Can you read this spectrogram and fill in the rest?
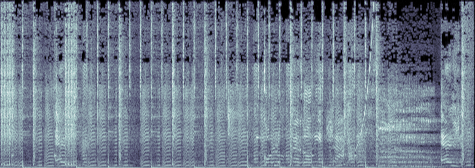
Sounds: music, funk

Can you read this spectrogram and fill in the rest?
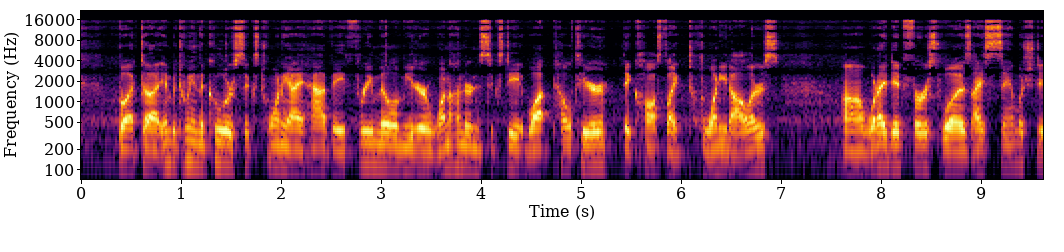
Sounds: speech

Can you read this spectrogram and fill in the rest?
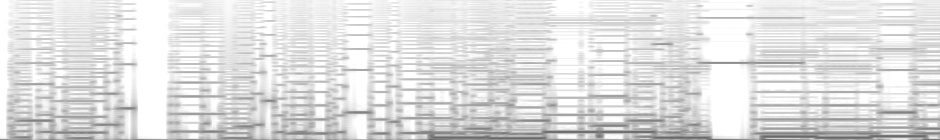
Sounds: music

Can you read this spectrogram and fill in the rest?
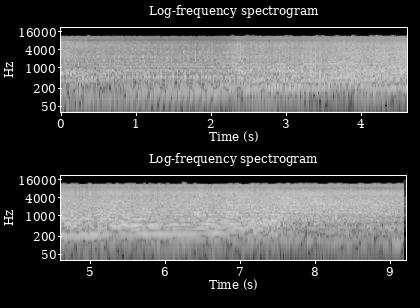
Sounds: car, vehicle

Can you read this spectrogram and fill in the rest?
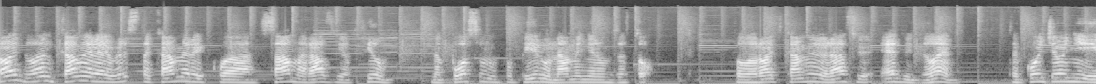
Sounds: music, speech

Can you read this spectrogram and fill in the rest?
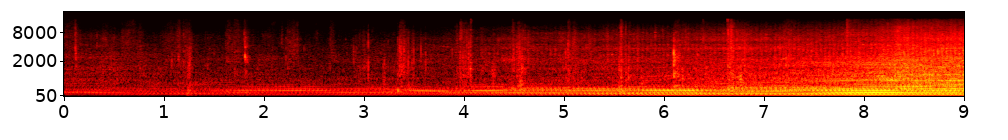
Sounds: lawn mowing, lawn mower

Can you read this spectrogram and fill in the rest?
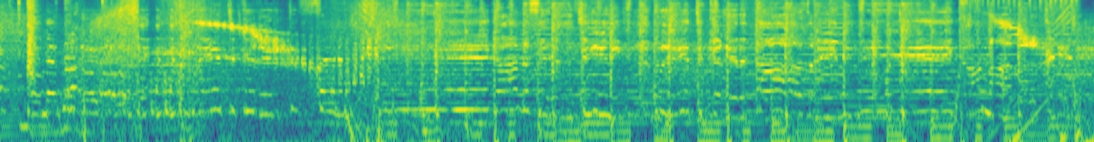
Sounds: music

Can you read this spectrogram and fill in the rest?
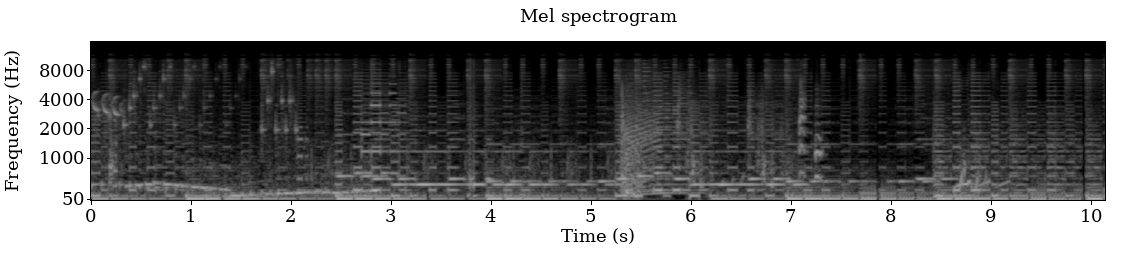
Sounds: music

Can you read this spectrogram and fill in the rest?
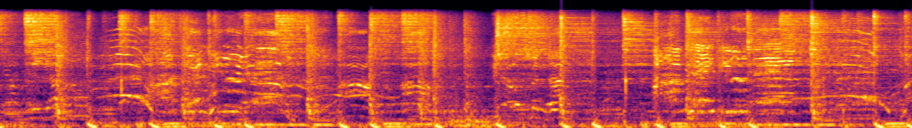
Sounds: female singing, music

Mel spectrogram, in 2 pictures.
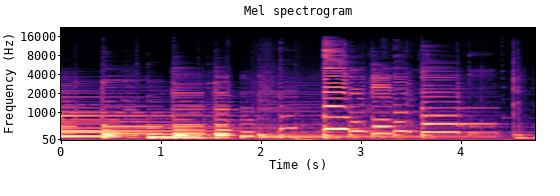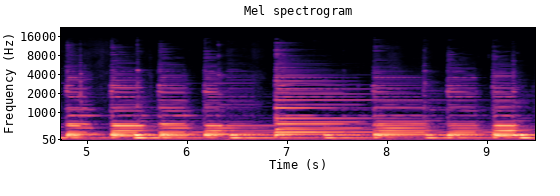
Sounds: musical instrument, plucked string instrument, music, strum, guitar, acoustic guitar

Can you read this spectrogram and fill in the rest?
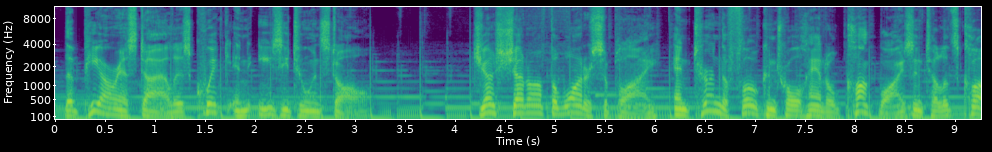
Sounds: speech, music

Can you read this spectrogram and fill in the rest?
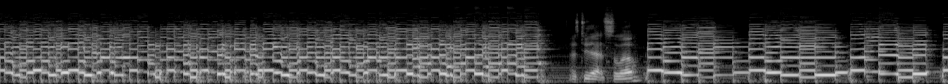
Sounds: tapping guitar

